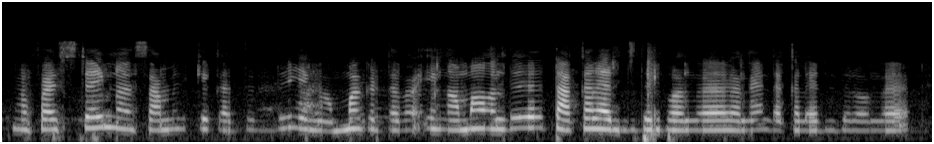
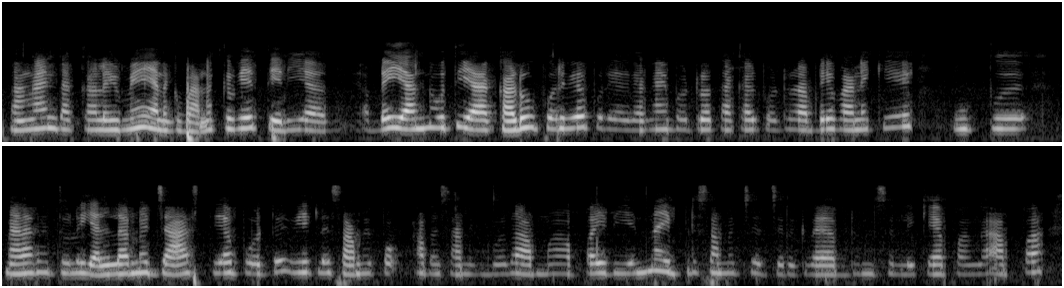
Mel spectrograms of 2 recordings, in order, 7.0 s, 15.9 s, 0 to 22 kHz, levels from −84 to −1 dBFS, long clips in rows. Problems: background sounds at intervals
